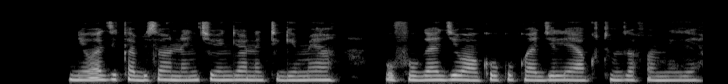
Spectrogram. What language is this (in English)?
Swahili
